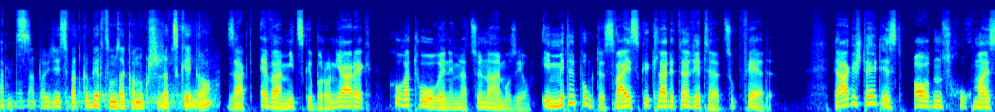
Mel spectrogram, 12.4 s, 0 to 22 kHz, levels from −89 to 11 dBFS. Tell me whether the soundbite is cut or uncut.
cut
